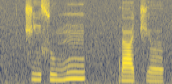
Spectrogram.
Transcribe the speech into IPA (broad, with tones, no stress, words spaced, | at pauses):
t͡ʃi˨su˨mũ˦ | ɾa˨t͡ʃə˨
